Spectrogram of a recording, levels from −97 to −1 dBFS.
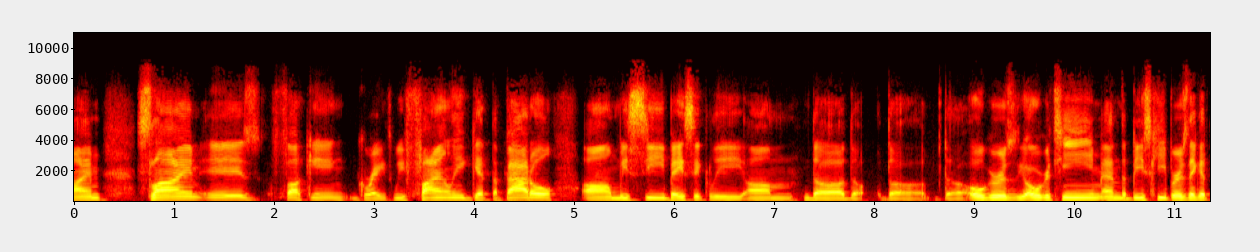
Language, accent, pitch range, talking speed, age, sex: English, American, 110-130 Hz, 155 wpm, 30-49, male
